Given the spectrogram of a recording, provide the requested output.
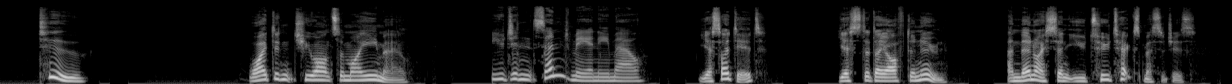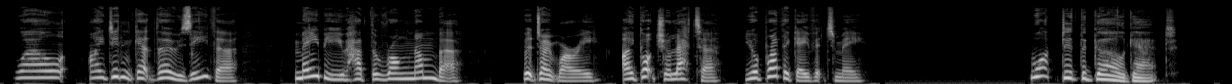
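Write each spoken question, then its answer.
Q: What did the girl get?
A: A letter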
